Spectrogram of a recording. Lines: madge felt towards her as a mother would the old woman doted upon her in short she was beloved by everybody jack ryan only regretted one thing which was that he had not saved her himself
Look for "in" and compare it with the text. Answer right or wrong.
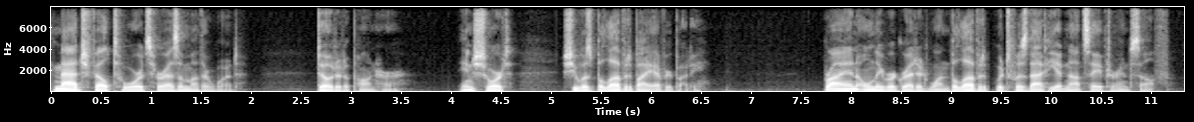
right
